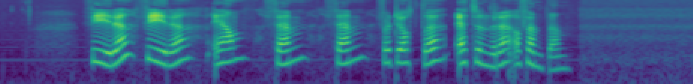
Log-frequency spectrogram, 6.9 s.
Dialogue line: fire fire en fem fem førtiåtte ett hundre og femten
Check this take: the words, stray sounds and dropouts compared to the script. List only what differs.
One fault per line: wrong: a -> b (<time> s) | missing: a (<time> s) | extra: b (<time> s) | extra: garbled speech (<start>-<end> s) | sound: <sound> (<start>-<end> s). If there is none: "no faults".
no faults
